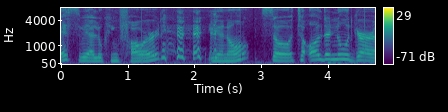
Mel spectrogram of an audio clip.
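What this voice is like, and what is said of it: Usual voice. Nothing is said of it.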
